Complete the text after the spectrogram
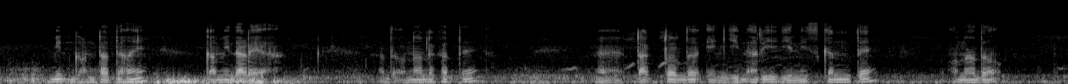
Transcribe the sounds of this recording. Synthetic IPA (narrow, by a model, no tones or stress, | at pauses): mit̪̚ɡʱɔɳʈat̪ɛɦɔ̃jkamid̪aɽɛja̰ʔa | d̪ɔːnalɛkʰat̪ɛ | ʈak̚ʈɔɾd̪ɔʔiɲd͡ʒinaɾid͡ʒiniskənt̪ɛ | ɔnad̪ɔ̰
